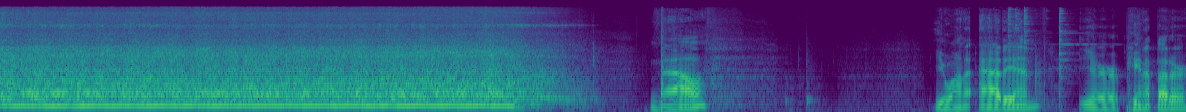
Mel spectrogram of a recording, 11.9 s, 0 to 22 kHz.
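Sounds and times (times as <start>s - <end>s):
vacuum blender running on high speed: 0.0s - 6.0s
speech: 6.6s - 7.2s, 9.4s - 11.8s.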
